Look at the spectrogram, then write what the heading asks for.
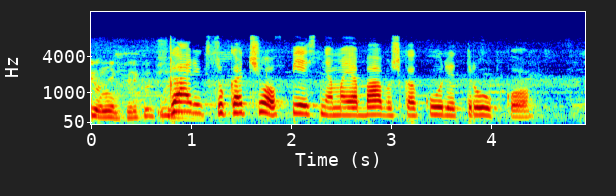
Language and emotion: Russian, neutral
